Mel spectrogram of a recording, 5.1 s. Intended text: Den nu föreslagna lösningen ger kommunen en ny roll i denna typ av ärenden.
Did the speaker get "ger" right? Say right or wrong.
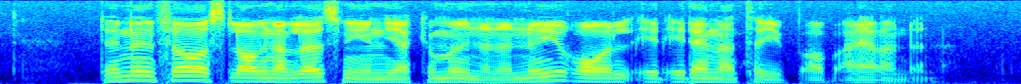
right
